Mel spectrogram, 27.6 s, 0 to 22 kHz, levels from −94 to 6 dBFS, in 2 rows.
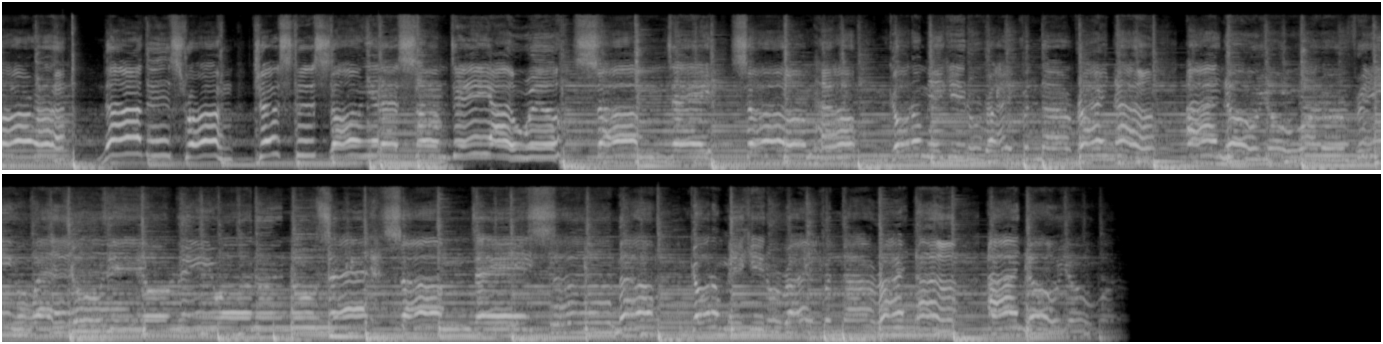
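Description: At 3.75 s there is a skip ahead: about a second of audio is missing, and playback jumps straight from one side of the gap to the other with no fill. The join is almost seamless, so it is the sudden change of content that gives it away. Audio that arrived later was already queued, and the jump drops the delay by roughly a second.

A jitter buffer speed-up runs from 18.09 to 20.94 s at 101% and again from 23.00 to 24.98 s at 102%. Each time, the receiver had more audio buffered than its target, so it removed short pitch-period-length pieces in succession, about 50 ms in total per stretch. The sound plays slightly faster at unchanged pitch. The second stretch runs into the smooth fade-out that begins around 24 s and ends at 25.10 s.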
